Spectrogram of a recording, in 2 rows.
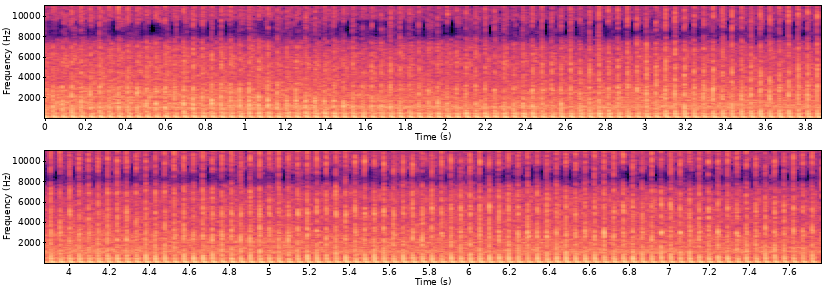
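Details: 1951 Gravely Model L single-cylinder garden tractor idles with an even, steady chuff, firing regularly with no misses or knocks, after a hotter backup magneto replaced the weak-spark original; it burned a little oil at start.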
